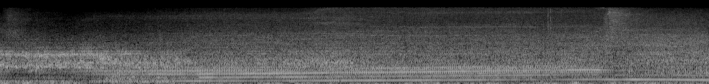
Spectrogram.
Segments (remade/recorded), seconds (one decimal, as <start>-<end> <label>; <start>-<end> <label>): 0.0-7.1 recorded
